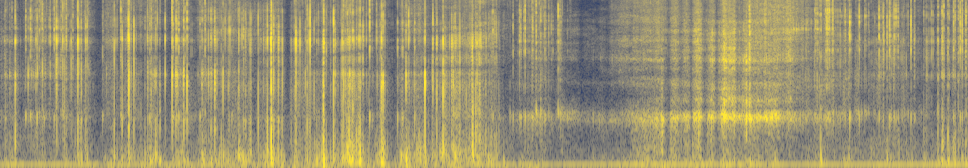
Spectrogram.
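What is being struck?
Coarse sea salt in a wooden bowl.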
